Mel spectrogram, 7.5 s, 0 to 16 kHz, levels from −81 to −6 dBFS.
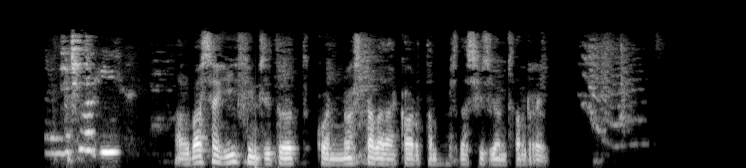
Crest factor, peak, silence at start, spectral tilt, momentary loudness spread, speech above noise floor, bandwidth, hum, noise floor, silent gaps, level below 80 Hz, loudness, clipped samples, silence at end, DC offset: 18 dB; -2 dBFS; 0.45 s; -4.5 dB/octave; 18 LU; 19 dB; 8.2 kHz; none; -37 dBFS; 3.12-3.17 s, 5.52-5.77 s; -54 dBFS; -18 LUFS; under 0.1%; 1.15 s; under 0.1%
